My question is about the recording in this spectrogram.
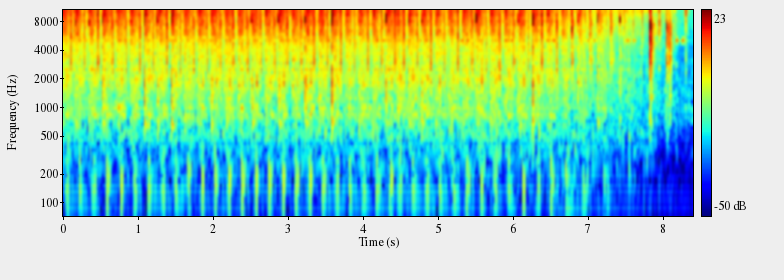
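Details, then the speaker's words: Ford Festiva, fuel pump work: uneven, lumpy chugging low idle that winds down and quits; runs terribly, owner suspects three-year-old gas. "there you have it it runs terrible I think it's the three year old gasps"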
